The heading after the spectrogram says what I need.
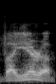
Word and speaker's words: Vayera: It is called Va'era, not to be confused with Vayera, by the way. Vayera is Genesis. This is Va'era, slight nuance on the pronunciation.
